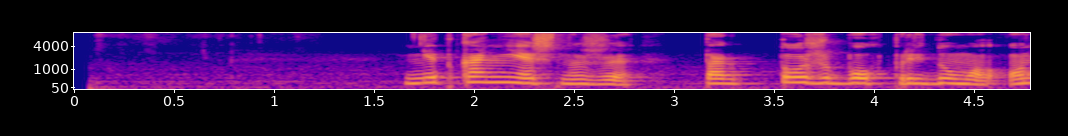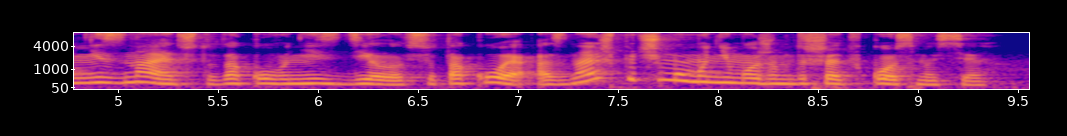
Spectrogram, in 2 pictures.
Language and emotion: Russian, angry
